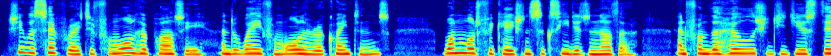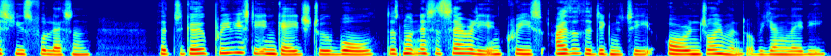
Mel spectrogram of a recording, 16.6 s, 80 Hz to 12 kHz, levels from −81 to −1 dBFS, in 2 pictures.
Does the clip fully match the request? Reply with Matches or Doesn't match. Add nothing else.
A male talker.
Doesn't match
